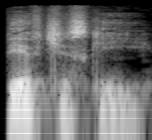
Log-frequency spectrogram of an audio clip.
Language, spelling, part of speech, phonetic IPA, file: Russian, певческий, adjective, [ˈpʲeft͡ɕɪskʲɪj], Ru-певческий.ogg
- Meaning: singing, singer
